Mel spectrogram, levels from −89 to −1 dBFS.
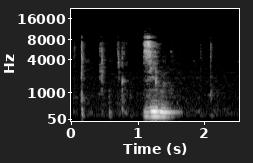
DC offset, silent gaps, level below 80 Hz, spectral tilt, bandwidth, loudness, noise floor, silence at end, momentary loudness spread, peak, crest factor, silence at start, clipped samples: under 0.1%; none; -66 dBFS; -4 dB/octave; 9.6 kHz; -18 LUFS; -60 dBFS; 0.95 s; 26 LU; -4 dBFS; 20 dB; 0.15 s; under 0.1%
